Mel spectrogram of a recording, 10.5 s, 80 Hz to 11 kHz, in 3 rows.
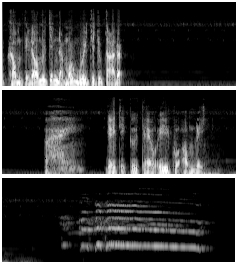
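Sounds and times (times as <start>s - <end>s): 
speech: 0.1s - 2.0s, 4.2s - 4.4s, 5.1s - 6.7s
rooster crowing: 7.8s - 10.3s.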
